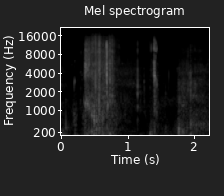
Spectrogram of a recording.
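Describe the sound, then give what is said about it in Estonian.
Crisp crunching of someone biting into and chewing a snack, a dense burst of crackly bites followed by a few quieter, scattered crunches with short pauses between. “mulle maitseb.”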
